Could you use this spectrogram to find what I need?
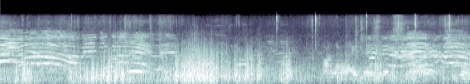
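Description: Young girls cheer and shout loudly outdoors.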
